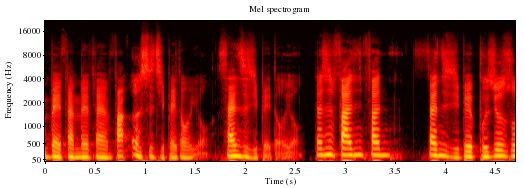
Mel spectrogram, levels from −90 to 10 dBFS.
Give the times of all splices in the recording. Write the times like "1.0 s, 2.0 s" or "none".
2.6 s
